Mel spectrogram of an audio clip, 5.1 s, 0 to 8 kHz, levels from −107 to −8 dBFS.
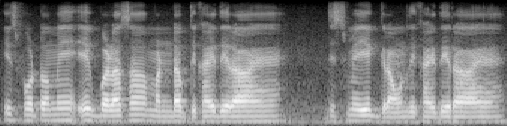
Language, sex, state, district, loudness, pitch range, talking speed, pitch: Hindi, male, Uttar Pradesh, Shamli, -18 LUFS, 115-130 Hz, 210 wpm, 120 Hz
